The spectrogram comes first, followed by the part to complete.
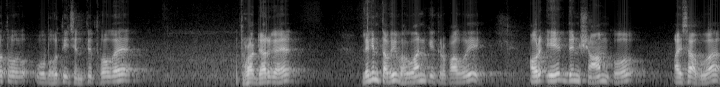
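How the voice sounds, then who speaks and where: Slow, higher-pitched older Indian preacher. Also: male voice, fairly bright tone. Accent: North Indian Hindi. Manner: storytelling, acting out dialogue with rising pitch. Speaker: spiritual teacher. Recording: long hall reverb.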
